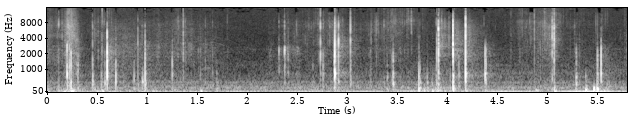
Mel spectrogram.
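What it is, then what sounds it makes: Plastic wet wipes packet. A full, hand-sized soft plastic packet of Nectar of Bio facial wet wipes is held in both hands while long acrylic nails tap, scratch and crinkle its plastic film. Quick, bright crackling clicks and crinkles sound in irregular bursts over a low, steady rumble.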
